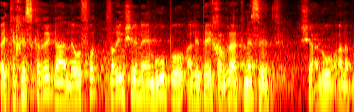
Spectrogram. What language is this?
Hebrew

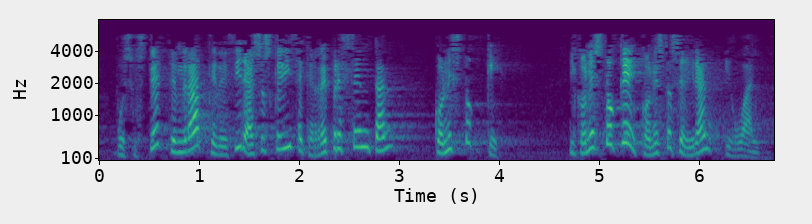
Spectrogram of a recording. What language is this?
Spanish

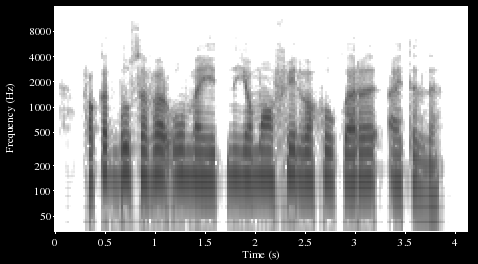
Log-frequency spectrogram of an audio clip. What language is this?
Uzbek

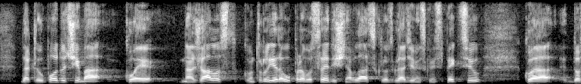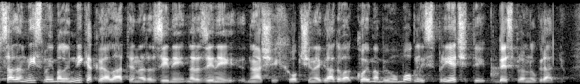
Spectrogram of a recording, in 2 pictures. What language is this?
Croatian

